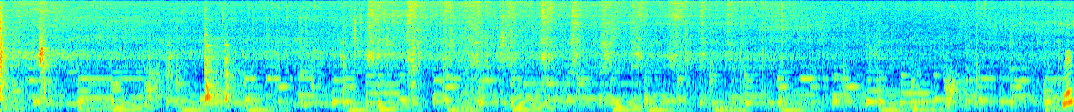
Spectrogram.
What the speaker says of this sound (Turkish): bir parça da yağ ilave ederek hızlı bir şekilde soteliyoruz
